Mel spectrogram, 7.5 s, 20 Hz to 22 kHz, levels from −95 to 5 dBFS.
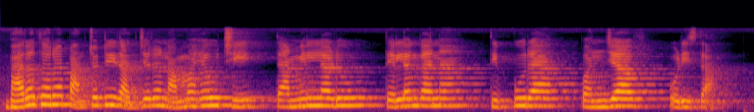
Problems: none marked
